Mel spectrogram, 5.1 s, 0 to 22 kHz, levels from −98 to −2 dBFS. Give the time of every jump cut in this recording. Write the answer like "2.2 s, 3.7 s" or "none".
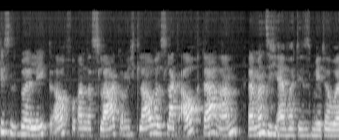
3.7 s

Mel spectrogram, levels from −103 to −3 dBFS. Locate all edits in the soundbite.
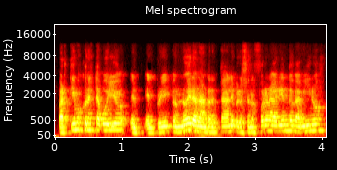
1.3 s

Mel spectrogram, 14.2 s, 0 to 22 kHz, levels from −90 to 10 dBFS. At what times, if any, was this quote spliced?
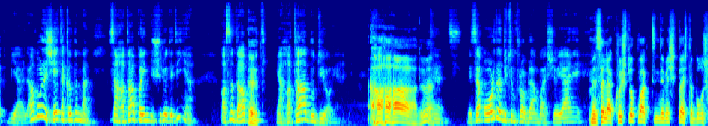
5.3 s

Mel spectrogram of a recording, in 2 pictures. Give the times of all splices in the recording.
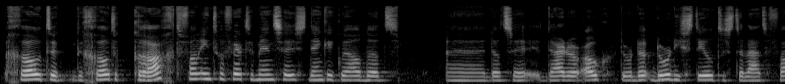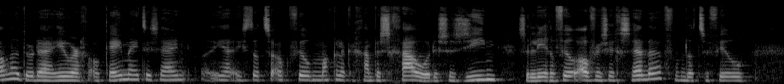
9.9 s

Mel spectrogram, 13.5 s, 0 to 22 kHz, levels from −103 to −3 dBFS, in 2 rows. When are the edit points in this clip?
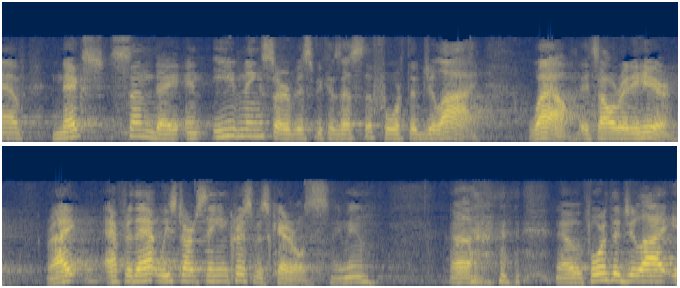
none

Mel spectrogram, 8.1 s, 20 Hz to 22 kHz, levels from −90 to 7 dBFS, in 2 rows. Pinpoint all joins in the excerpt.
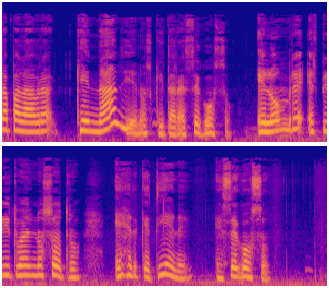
3.0 s

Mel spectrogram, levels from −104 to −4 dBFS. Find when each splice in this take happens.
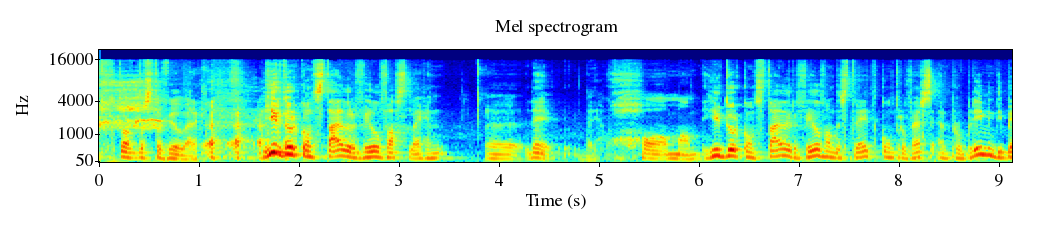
none

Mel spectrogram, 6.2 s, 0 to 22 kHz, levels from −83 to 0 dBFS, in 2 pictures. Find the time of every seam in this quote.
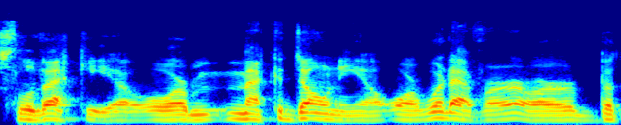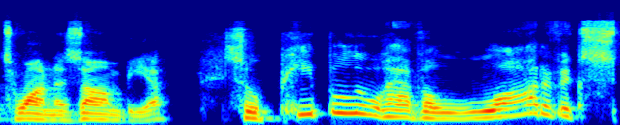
4.2 s

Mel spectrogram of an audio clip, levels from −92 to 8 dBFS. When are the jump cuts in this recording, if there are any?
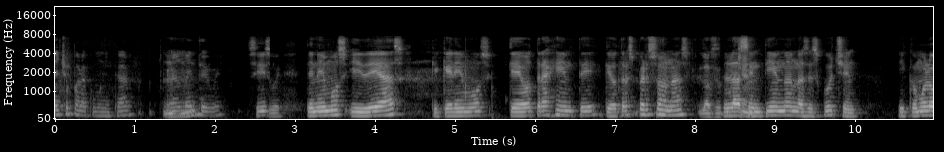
2.7 s

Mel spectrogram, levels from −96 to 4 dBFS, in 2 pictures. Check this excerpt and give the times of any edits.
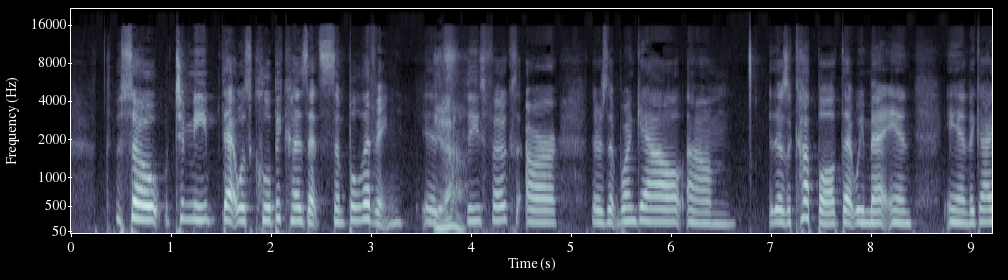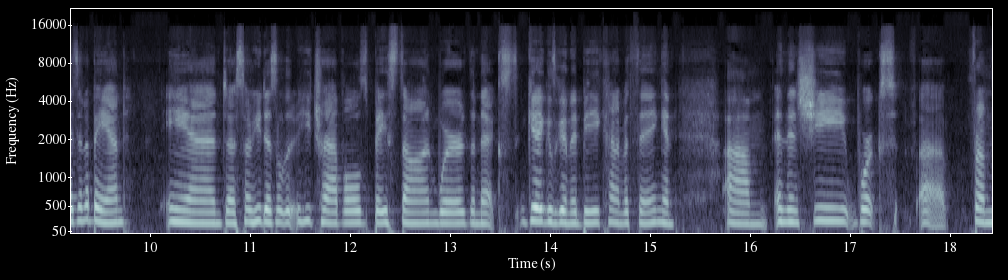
none

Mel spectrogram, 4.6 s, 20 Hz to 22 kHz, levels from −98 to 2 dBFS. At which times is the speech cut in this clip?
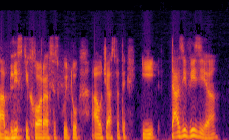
1.0 s

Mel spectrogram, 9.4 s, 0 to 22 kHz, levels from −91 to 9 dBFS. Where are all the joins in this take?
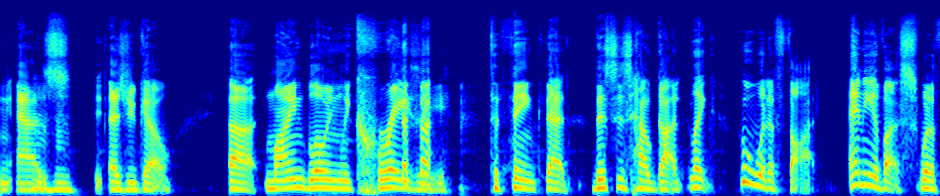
2.6 s

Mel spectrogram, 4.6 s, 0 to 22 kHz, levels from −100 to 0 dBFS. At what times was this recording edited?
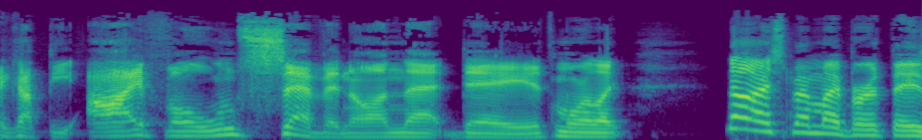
2.8 s

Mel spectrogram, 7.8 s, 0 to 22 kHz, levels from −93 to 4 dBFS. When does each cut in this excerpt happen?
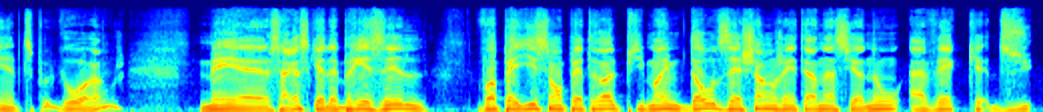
none

